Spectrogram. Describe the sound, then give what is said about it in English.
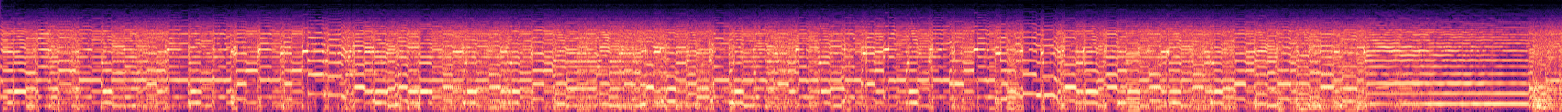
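A loud, dense distorted electric guitar riff churns with fast, driving rhythm and thick harmonics, then ends on a sustained ringing chord. No voices are heard. “My riff for the week. Here we go. See if you recognize it.”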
